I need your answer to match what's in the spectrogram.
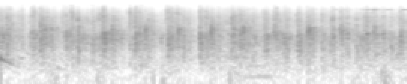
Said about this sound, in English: Friends, I'm going to invite Zelna up. Can we give Zelna a massive round of applause?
